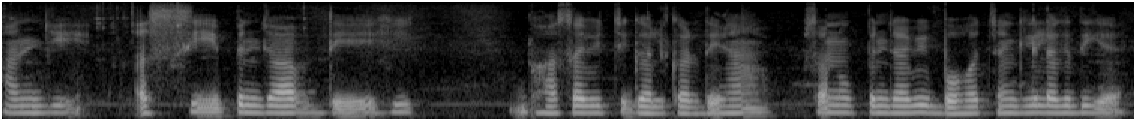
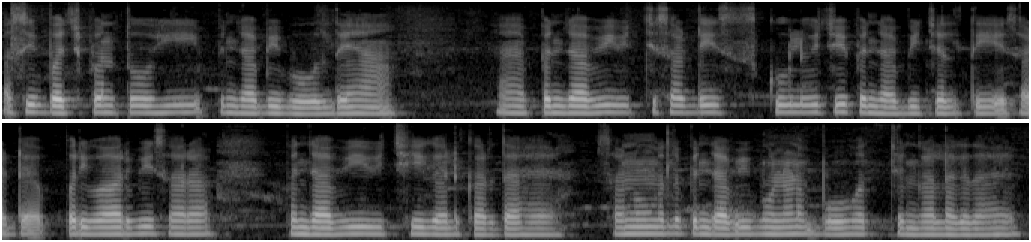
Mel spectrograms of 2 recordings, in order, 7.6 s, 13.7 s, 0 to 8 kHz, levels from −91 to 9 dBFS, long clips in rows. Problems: constant background noise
